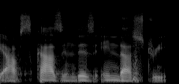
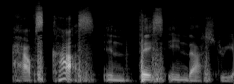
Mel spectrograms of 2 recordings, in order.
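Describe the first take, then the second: First: Quiet, heavy restatement of "scars"; softer repeat. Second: Said in the usual way. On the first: Real, not acted. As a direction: lower and softer, a sober echo of "I have scars in this industry". Repeated line for emphasis.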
